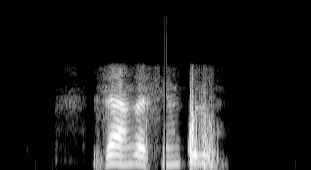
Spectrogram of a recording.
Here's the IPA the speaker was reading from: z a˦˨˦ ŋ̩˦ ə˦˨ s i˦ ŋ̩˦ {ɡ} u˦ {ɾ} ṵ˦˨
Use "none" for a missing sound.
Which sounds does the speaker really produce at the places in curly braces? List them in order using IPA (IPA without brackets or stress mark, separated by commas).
k, l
